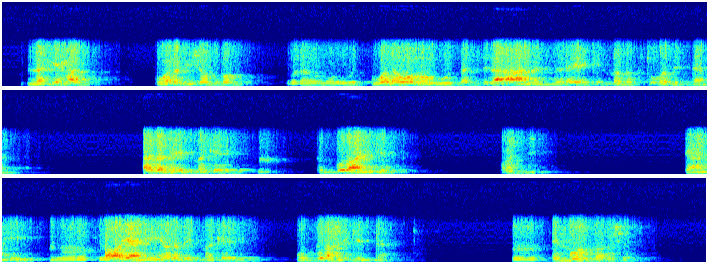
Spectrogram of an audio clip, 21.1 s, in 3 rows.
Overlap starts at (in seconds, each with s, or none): none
